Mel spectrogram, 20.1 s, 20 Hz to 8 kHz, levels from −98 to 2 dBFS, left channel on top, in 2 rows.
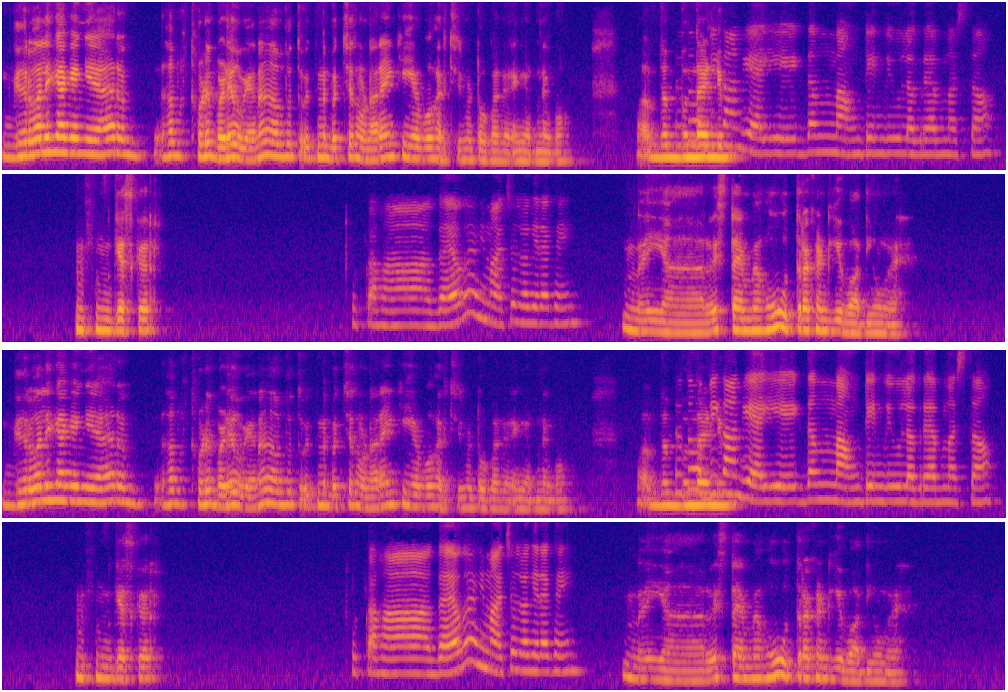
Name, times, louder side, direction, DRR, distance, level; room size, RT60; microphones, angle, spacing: voice 1, 0.0-5.7 6.4-7.3 10.8-11.6 16.3-19.1, left 4 dB, 70° left, 0.4 m, -24 dB
voice 2, 6.7-9.9 13.7-15.8, right 5 dB, 35° right, 0.4 m, -31 dB
6.0 x 2.1 x 4.0 m
head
